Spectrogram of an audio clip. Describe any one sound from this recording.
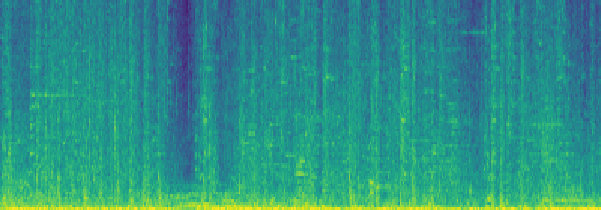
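Magic blasts and weapon strikes crash and boom in rapid bursts.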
